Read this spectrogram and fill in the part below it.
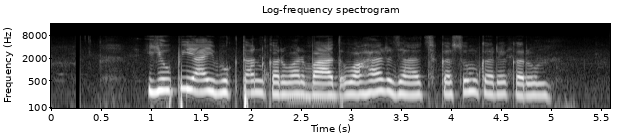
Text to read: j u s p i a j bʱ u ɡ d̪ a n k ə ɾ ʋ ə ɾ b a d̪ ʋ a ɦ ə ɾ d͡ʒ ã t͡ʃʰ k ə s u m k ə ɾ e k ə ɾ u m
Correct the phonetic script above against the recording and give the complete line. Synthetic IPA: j u p i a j bʱ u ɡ t̪ a n k ə ɾ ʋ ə ɾ b a d̪ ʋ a ɦ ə ɾ d͡ʒ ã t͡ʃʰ k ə s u m k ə ɾ e k ə ɾ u m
